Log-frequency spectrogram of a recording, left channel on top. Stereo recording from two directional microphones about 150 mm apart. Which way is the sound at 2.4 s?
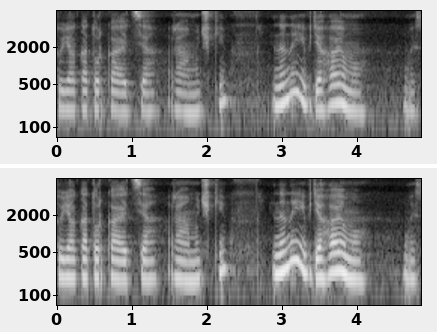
20° right (ahead or behind).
